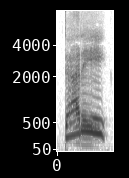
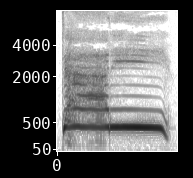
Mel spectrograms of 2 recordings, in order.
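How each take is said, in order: First: It is said a little louder. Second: It is yelled as loud as possible.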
